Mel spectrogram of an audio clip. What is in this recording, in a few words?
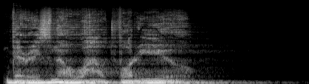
ability activate en; visor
